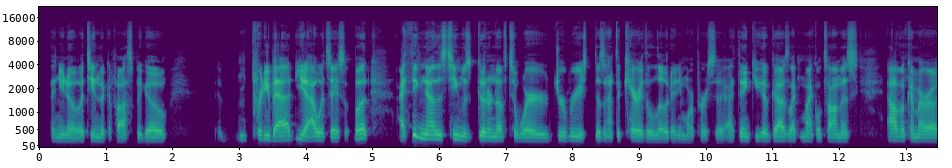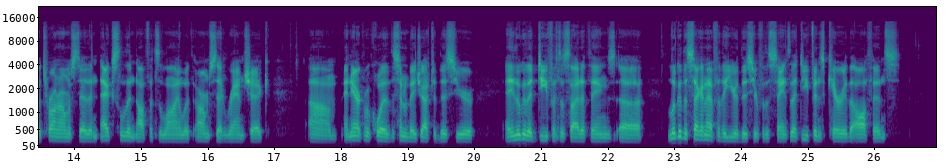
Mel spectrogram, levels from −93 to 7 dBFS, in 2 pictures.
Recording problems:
thin; somewhat; fading below 300 Hz

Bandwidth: 14.5 kHz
